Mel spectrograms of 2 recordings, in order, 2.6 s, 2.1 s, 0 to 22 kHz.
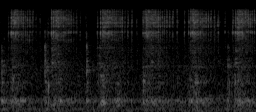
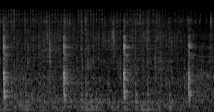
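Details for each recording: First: Trek 6500 mountain bike rear wheel spinning freely with quick, fairly even pawl ratchet clicking in bursts; previously sticky freehub freeing up as lube is worked in during cleaning and tune-up. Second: Trek 6500 mountain bike rear freehub, which barely clicked with gunked lubrication, after applying thin cleaner-lube where the freehub body meets the hub: wheel spinning with crisp, evenly spaced clicks returning, normal pawl ticking.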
